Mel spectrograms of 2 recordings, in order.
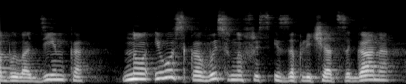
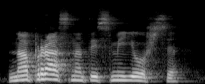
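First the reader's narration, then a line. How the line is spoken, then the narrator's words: Cold. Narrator (Russian): холодно сказала Динка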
